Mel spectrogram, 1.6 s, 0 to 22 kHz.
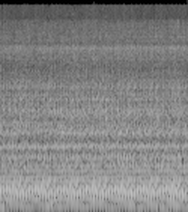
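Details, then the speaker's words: Mercury 9.9 four-stroke outboard on choke: steady, even fast idle with no stumble yet, living only on carburetor bowl fuel. No fuel comes from the pump line because of a loose fuel pump screw, and it will die when the bowl empties. "There's no fuel coming out of this line. No fuel at all. That's bad."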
